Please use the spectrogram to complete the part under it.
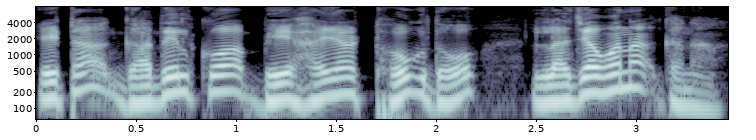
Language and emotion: Santali, disgusted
